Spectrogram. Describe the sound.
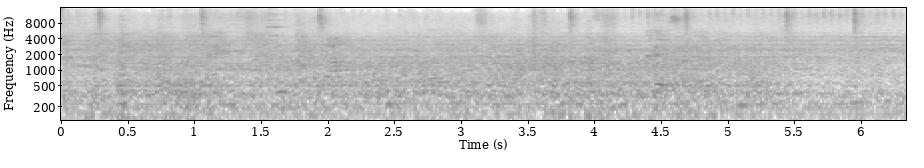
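Steady rumbling roar inside a moving train carriage, a dense, constant wash of low noise that holds at an even loudness throughout with no clear breaks.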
